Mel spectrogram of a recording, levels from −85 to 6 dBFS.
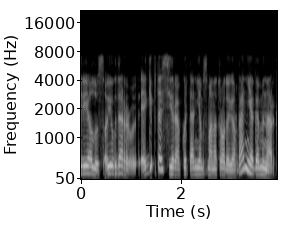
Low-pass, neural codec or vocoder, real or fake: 7.2 kHz; none; real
